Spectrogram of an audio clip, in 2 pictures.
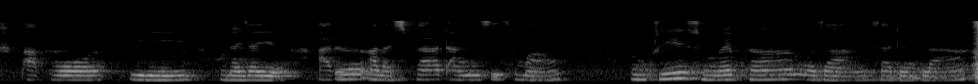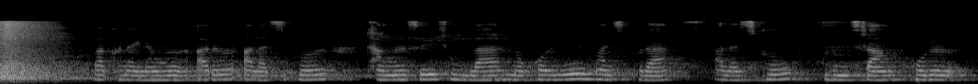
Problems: background sounds at intervals, low volume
